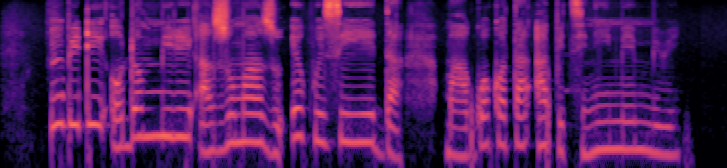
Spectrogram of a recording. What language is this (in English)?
Igbo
